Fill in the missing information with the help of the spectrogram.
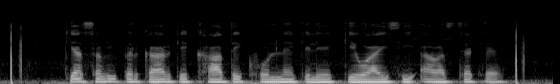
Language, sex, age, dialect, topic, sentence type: Hindi, male, 18-24, Awadhi Bundeli, banking, question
